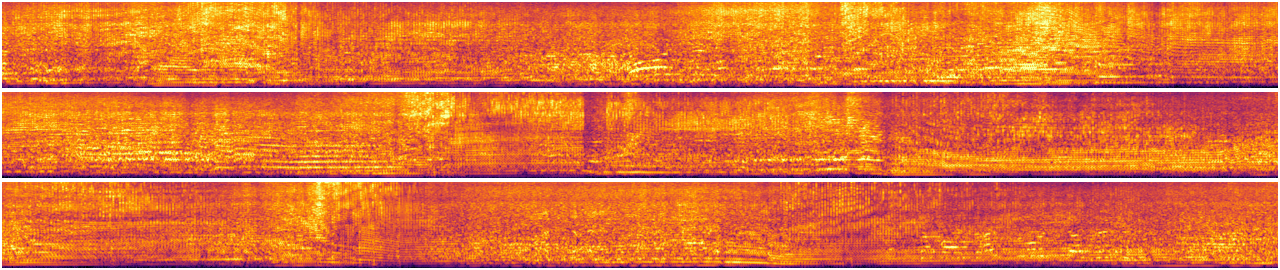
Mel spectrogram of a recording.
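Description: Racing motorcycle engines roar and rev up and down as they speed past.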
